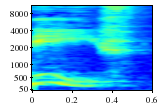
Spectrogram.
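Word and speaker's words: Niamh: felt as complete an eve which is spelt something like ni mm n I am H or ni ma H he looks like Nima you're like it's me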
